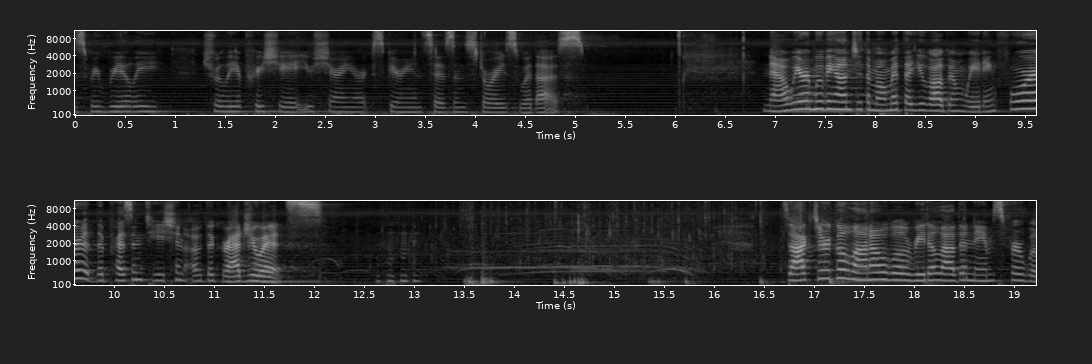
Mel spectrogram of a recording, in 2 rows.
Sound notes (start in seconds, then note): 12.0 audience cheering; 12.1 everybody clapping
